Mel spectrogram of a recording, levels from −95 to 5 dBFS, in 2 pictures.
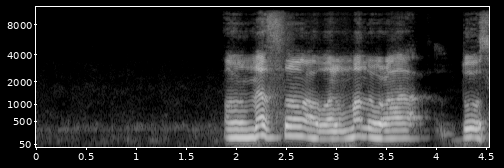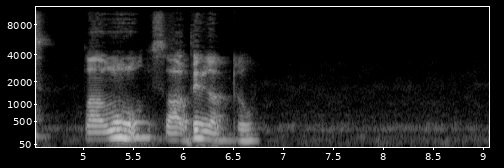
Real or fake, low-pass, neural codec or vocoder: fake; 10.8 kHz; codec, 24 kHz, 1 kbps, SNAC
